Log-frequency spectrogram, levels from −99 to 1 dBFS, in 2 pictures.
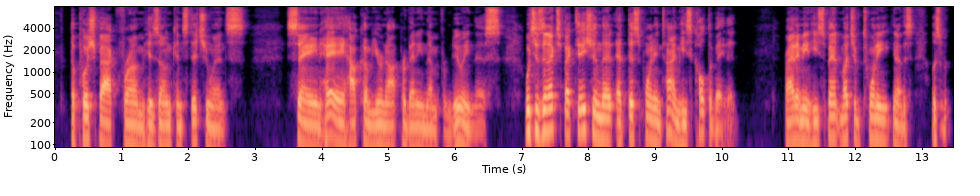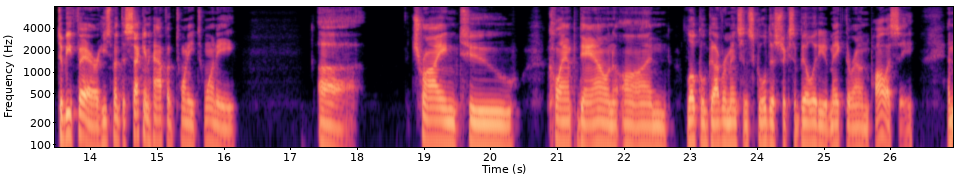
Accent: American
